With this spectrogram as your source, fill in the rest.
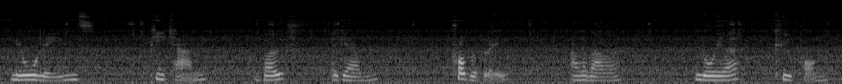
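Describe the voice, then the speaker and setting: Over noticeable background noise and audible room echo, a speaker with a London accent talks very slowly, with fairly even intonation and long, frequent pauses. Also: woman, medium pitch for a woman. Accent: British, London. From London, England. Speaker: vlogger. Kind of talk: casual vlog, accent challenge.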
